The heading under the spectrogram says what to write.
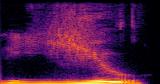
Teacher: making the vowel u uh maybe an ew as ooh but starting with your tongue in a high position sliding down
